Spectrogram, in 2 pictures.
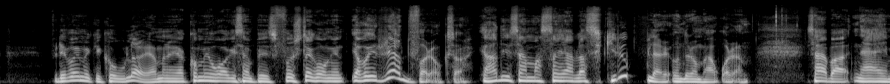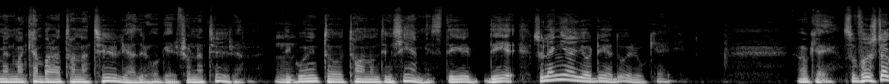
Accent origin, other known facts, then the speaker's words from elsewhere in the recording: Stockholm, Stockholm County, Sweden; also born or lived in Norrtälje; Så jag fick ju fightas mig igenom stor del av min uppväxt i Högdalen.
